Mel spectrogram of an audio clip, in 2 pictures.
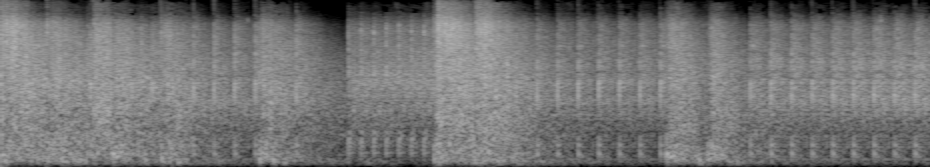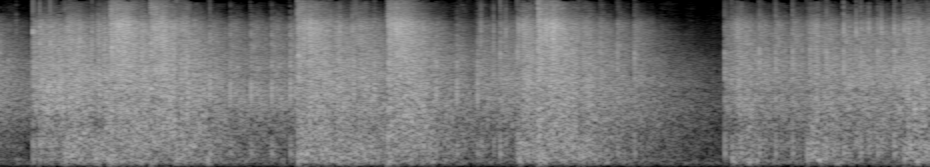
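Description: Blank gunfire from rifles and machine guns in a staged battle. Quick bursts and single shots overlap throughout, with a few louder bangs standing out.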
